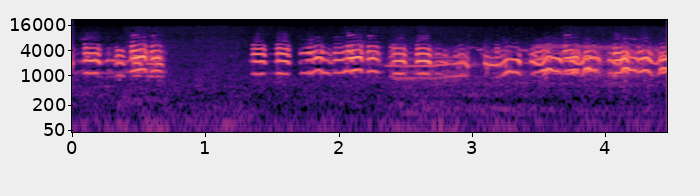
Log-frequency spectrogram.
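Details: Bar-tailed godwit calls: quick nasal yelps in short groups, a pause of about half a second, then quickening overlapping chatter that becomes a continuous wavering chorus.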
